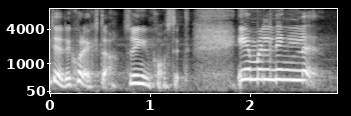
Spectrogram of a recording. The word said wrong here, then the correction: Lignell: det uttalas däremot inte så. Emil Lignell heter han ju.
